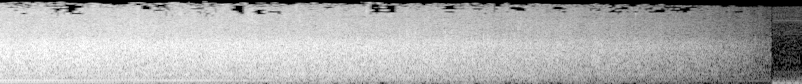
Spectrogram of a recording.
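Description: Even rushing of water from the waterfall's cascades, fading away over the last few seconds. Low guitar music underneath stops about two seconds in.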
